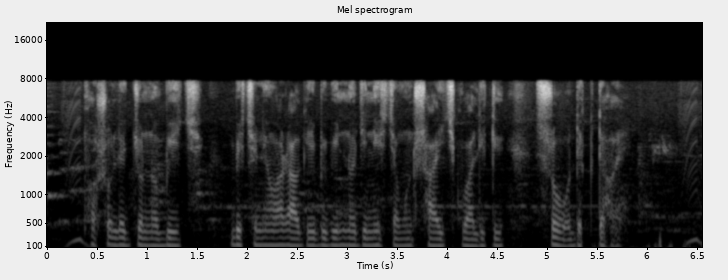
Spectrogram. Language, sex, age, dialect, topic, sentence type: Bengali, male, 18-24, Standard Colloquial, agriculture, statement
